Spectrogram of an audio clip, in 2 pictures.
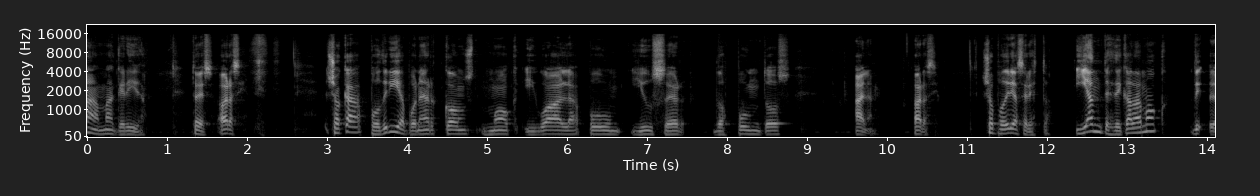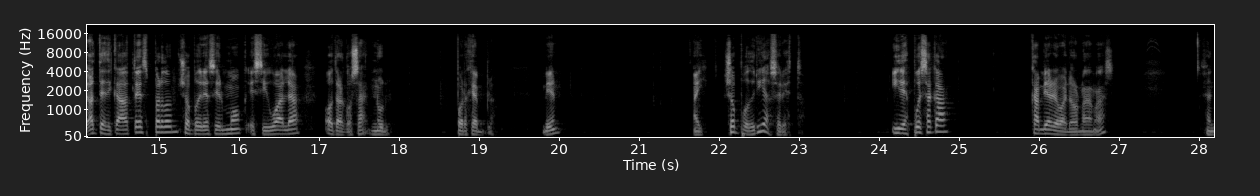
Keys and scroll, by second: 0.0-0.8 typing, 2.3-10.5 typing, 10.1 ctrl+s, 10.8 Escape, 11.3 ctrl+s, 12.2 j, 12.6 shift+v, 13.1 Escape, 13.5 k, 13.8 o, 14.9-15.9 typing, 17.0-21.6 typing, 18.4 ctrl+s, 23.4 ctrl+s, 23.6 j, 24.6-26.9 typing.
